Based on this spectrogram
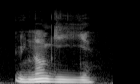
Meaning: eel
- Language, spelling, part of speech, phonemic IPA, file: French, anguille, noun, /ɑ̃.ɡij/, Fr-anguille.ogg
